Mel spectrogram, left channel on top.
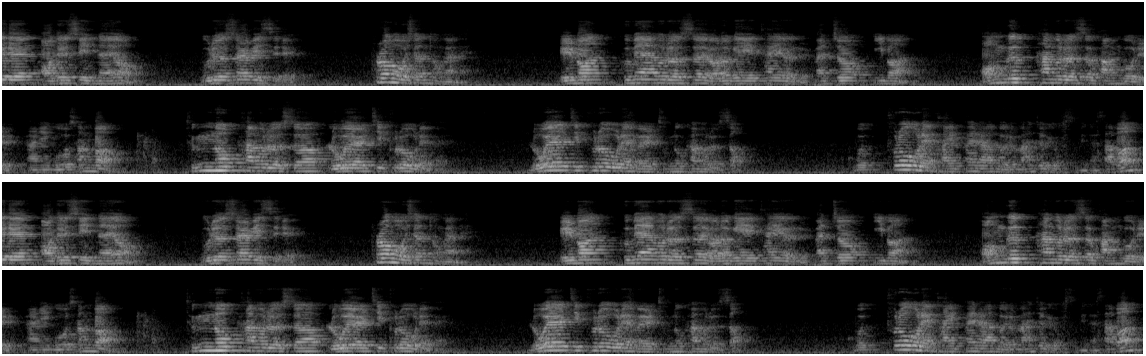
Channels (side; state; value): both; normal; correlation 0.60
